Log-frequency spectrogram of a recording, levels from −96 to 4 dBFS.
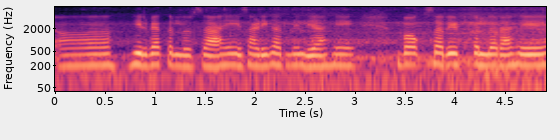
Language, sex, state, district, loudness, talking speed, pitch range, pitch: Marathi, female, Maharashtra, Gondia, -15 LUFS, 145 wpm, 200-215 Hz, 205 Hz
